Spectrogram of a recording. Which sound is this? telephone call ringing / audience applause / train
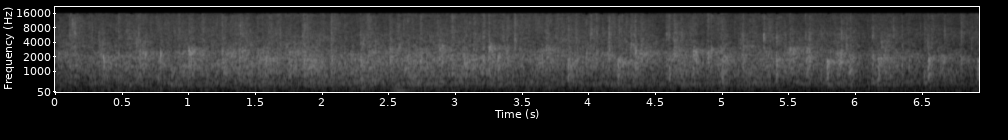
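audience applause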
